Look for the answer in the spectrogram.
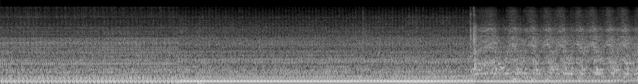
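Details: Ford F-250 XLT 7.3L IDI diesel, all 8 glow plugs connected, temporary fuel hose bypassing mechanical lift pump, cold weather: steady cranking about three turns a second, cranks but won't start. Fuel reaches bleeder screw, not injectors; owners suspect weak injection pump, shutoff solenoid untested.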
